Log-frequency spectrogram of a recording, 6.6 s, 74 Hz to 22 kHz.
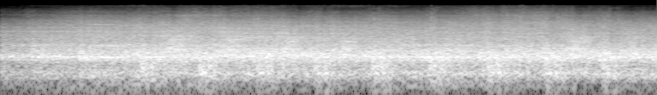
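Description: Odakyu 50000 series Romancecar VSE electric train passing close by, a loud steady rush of wheels on rails. It grows louder in the first half second, then holds steady.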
